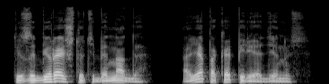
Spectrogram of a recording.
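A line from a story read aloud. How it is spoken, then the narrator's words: Quiet, smiling offer. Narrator (Russian): Красавица вдруг странно улыбнулась, подошла к нему почти вплотную и тихо предложила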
